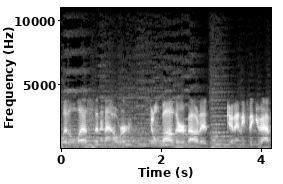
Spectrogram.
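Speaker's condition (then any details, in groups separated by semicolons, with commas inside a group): No condition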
